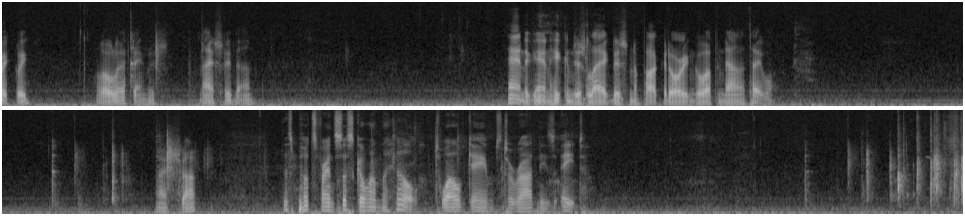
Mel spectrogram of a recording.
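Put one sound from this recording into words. A cue tip strikes a billiard ball with a sharp click.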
